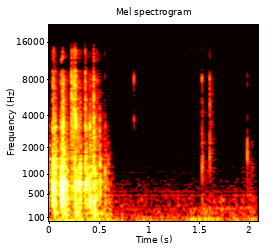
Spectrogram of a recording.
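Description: A quick run of small hard clicks and clattering, like makeup items or their plastic cases being picked up and handled, lasting about half a second, with two faint clicks about a second later.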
